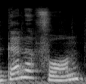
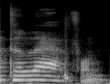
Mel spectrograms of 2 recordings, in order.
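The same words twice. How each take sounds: First: Телефон stressed on the final фон; stress on last syllable. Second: Телефон slowly, with a stretched, stressed ле. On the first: Teacher shows the wrong stress, on фон in телефон. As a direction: put the weight on фон in телефон. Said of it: "Не телефон". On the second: Teacher has learners repeat after her, stress on ле in телефон. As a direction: lean long on ле in телефон. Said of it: "наголос падає на склад ле". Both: Shown as a demonstration.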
